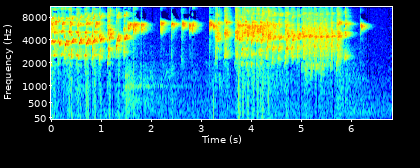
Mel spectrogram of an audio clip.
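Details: Nearly continuous high, rasping chatter and squeaky twittering from mutation Fischer's lovebirds, broken by a few short breaks and ending with a single shrill chirp.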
